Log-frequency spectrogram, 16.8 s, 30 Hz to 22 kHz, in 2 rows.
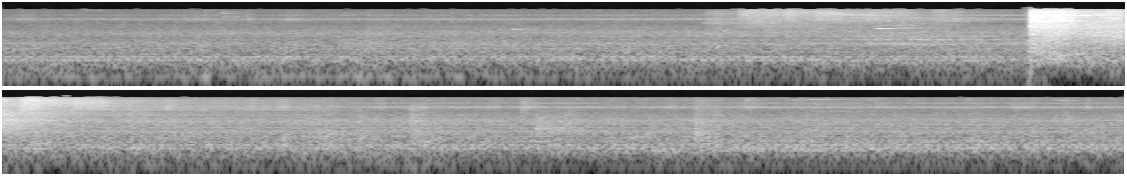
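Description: Sanyo 3050-series electric train creeping into a terminal platform with a steady electrical hum. A high brake hiss rises about five seconds in. Near the middle comes a sudden loud rush of air that dies away over a second or so as the train comes to a stop.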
